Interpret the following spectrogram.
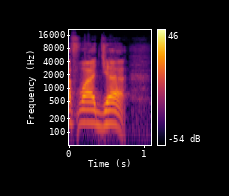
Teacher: Sebelum alif sebelah sininya ada harokat fathah, tanda baca fathah, maka huruf yang memiliki harokat fathah dibaca panjang, sehingga wa dibaca panjang. Mad tabi'i panjang 2 harokat.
